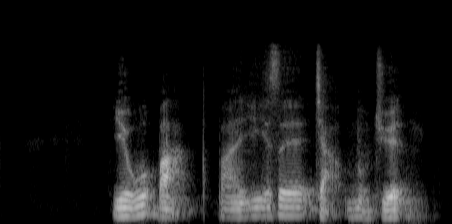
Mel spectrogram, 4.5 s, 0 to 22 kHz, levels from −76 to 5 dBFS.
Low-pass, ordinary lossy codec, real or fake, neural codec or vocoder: 10.8 kHz; MP3, 96 kbps; fake; codec, 16 kHz in and 24 kHz out, 0.4 kbps, LongCat-Audio-Codec, fine tuned four codebook decoder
